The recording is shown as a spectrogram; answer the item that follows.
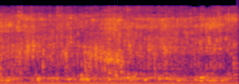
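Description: A thin stream of water poured from a plastic bottle, splashing steadily onto a pond's surface.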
